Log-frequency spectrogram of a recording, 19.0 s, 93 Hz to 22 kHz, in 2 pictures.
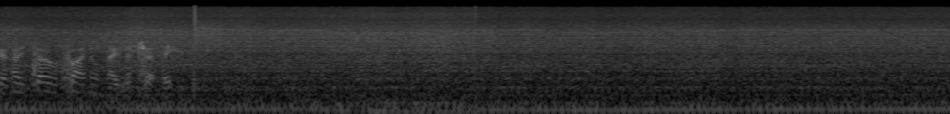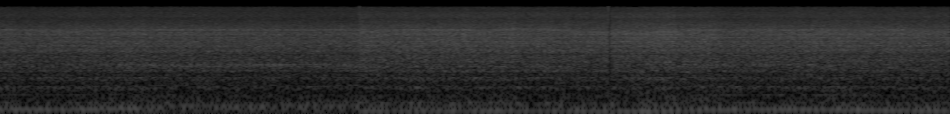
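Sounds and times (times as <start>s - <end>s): light aircraft engine running: 0.0s - 19.0s.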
